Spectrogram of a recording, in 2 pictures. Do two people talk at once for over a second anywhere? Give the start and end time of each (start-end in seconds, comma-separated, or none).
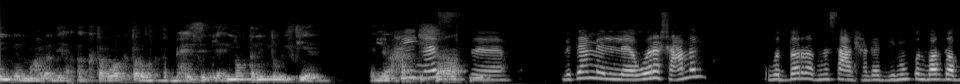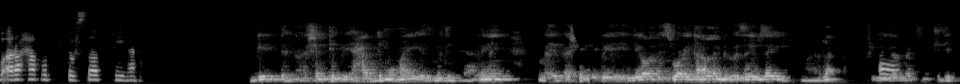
none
